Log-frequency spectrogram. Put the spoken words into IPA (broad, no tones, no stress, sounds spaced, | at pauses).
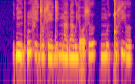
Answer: ɗ ĩ pʼ ũ f e̤ d o s e d e ŋ͡m ã ɗ ã w j ɔ̰ s ʊ | ŋ͡m ʊ ɡ͡ǃ ɔ s j ʊ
